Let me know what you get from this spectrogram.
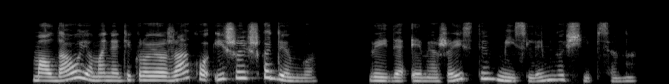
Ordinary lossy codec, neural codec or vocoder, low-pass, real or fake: Opus, 32 kbps; none; 7.2 kHz; real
